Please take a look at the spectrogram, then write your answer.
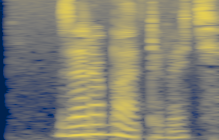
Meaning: to earn
- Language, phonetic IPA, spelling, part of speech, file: Russian, [zərɐˈbatɨvətʲ], зарабатывать, verb, Ru-зарабатывать.ogg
